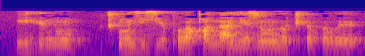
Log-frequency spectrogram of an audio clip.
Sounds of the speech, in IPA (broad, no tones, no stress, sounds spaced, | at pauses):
i rʲ o ŋ ũ | t͡ʃʼ ũ zʲ ə sʲ ə˞ pʼ o qʼ ə n a lʲ ɛ z õ ð o t͡ʃʼ ə p ə β ɘ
